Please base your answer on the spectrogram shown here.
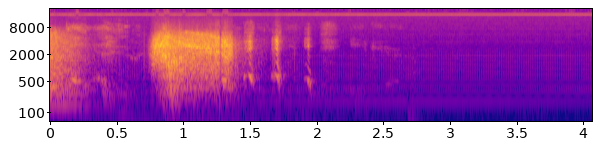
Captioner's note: giggles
